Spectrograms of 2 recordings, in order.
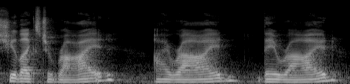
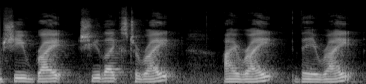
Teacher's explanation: D doesn't come out but I'm holding this vowel longer so when there's a voiced sound like a d we hold the vowel longer and when there's a voiceless sound like a t uh we hold the vowel shorter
